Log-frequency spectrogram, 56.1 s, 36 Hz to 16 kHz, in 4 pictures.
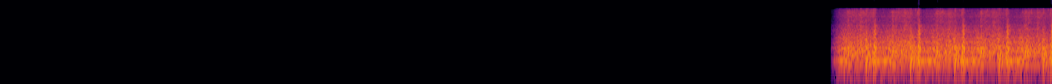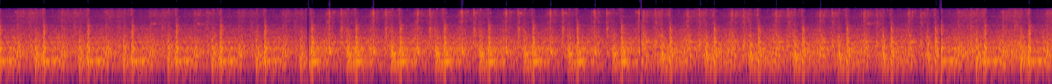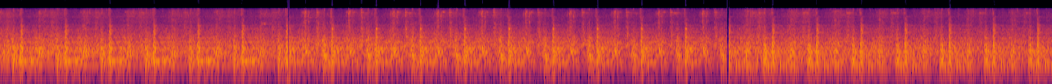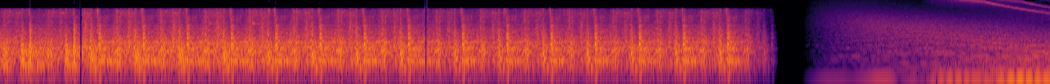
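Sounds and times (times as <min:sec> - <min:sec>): machine forging clatter: 0:11.2 - 0:52.4.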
